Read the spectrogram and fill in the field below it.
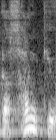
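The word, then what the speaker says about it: サンキュー: Today, March 9, is pronounced as “sankyu” in Japanese which resembles the English word for “thank you.”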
